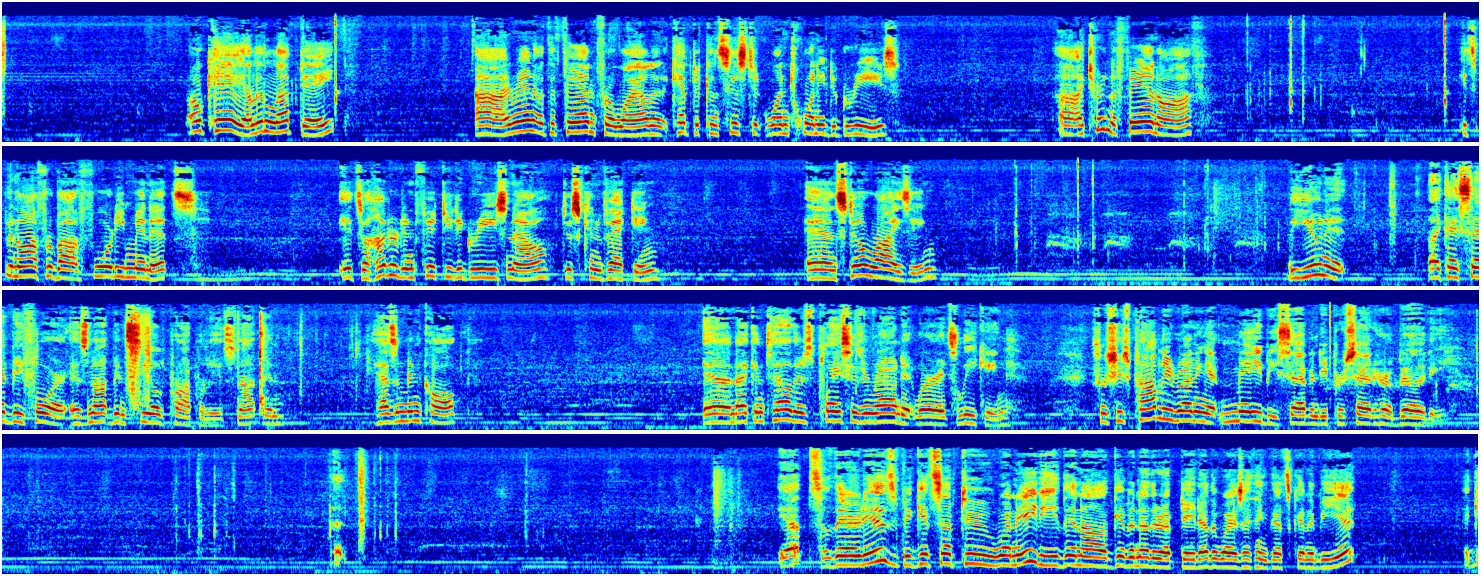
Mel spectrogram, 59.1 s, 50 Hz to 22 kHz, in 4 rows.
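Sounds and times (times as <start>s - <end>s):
steady low hum with tones: 0.0s - 59.0s
faint bird calls: 24.3s - 27.6s.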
